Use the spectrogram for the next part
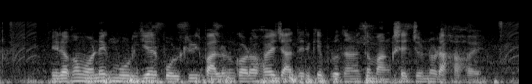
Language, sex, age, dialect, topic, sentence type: Bengali, male, 18-24, Standard Colloquial, agriculture, statement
